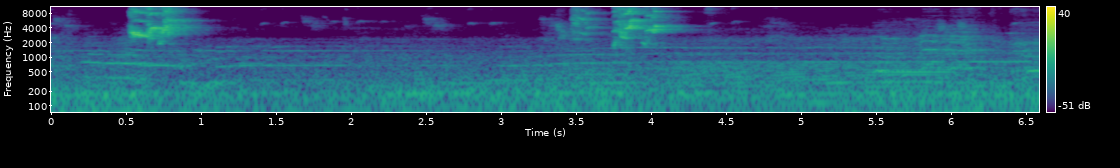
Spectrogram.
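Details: Chattering male lovebird, used to prompt idle birds to sing. Two brief, rasping high squawks, the second doubled, over a faint sustained tonal hum.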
